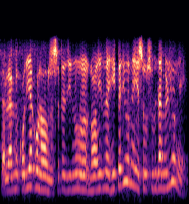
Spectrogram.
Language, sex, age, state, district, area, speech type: Odia, male, 45-60, Odisha, Bhadrak, rural, conversation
